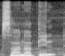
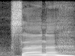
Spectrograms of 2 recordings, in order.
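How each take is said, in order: First: The word ends in a t sound plus n. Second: The word ends in a soft h sound. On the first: The reading continues without stopping. "sanatin kita rubah menjadi sukun" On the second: The reader stops at this word. "karena terdapat tanda wakaf jais atau tempat berhenti"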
